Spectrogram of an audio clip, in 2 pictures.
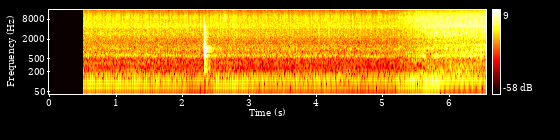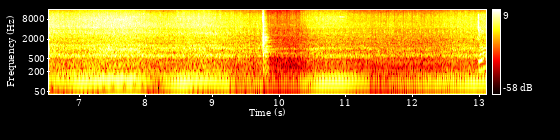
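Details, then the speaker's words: Subaru WRX STI driving: two sharp isolated clunks several seconds apart over steady engine and road hum, coming from the left side of the vehicle; source undetermined. "I noticed that the noise is coming from the left side of the vehicle so I took a video to capture it"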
